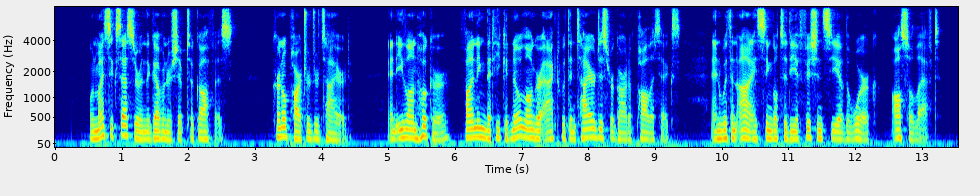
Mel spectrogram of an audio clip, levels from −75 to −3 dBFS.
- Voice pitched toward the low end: Yes, low, 120 Hz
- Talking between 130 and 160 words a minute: No, average, 175 wpm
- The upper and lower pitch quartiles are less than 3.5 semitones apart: Yes, average, 2.8 semitones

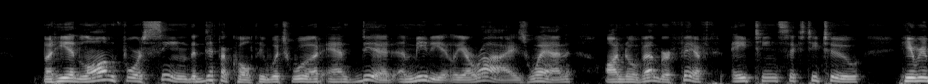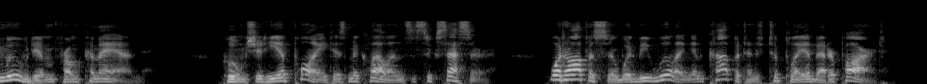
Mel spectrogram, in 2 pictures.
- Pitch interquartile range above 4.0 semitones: Yes, wide, 5.6 semitones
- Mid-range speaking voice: No, low, 125 Hz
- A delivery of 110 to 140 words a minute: Yes, slow, 135 wpm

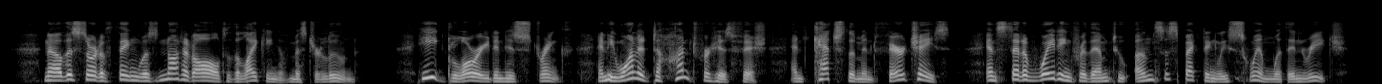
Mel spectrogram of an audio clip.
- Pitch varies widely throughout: Yes, wide, 6.8 semitones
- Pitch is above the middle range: No, medium, 170 Hz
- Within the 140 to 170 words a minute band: No, average, 190 wpm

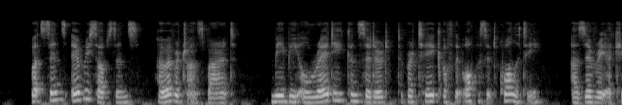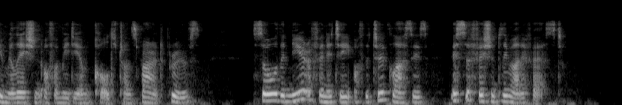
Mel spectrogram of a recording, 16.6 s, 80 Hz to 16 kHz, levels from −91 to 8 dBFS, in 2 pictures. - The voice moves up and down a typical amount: Yes, average, 4.2 semitones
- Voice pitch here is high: Yes, high, 195 Hz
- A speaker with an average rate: No, slow, 130 wpm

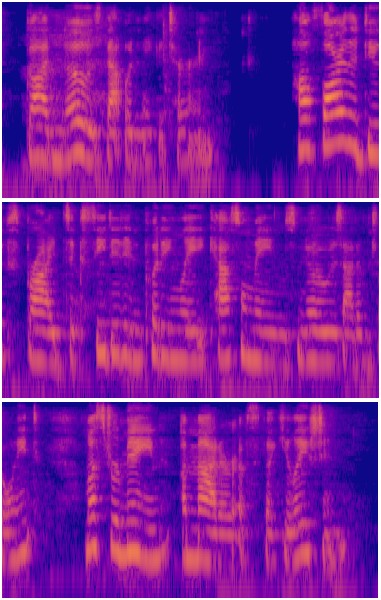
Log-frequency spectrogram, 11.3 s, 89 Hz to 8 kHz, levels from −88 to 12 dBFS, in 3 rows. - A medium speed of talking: Yes, average, 150 wpm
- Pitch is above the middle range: Yes, high, 220 Hz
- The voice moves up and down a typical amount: Yes, average, 3.5 semitones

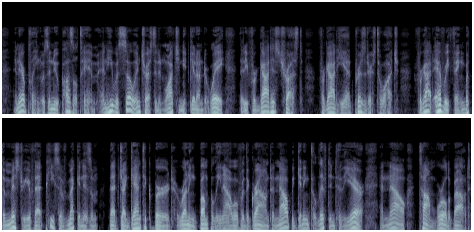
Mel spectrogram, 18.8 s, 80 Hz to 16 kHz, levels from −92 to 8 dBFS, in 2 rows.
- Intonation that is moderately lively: Yes, average, 5.0 semitones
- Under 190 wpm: No, average, 200 wpm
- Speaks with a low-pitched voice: Yes, low, 100 Hz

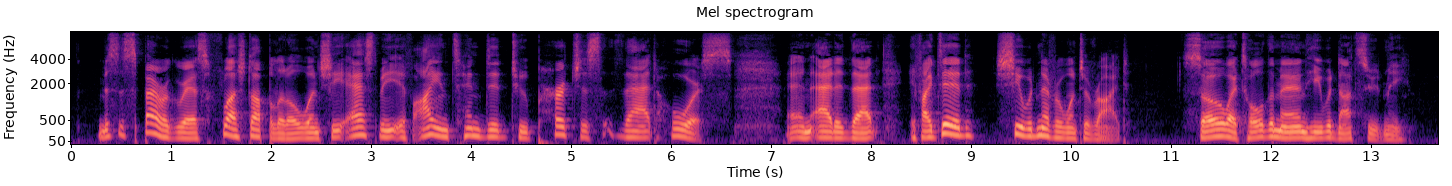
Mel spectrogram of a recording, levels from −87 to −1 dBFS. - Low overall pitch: Yes, low, 120 Hz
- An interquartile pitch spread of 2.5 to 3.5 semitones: No, average, 4.8 semitones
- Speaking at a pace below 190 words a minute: Yes, average, 170 wpm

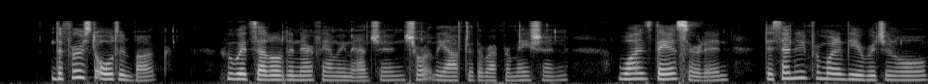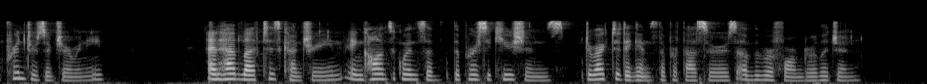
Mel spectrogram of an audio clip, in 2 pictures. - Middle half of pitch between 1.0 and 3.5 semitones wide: No, average, 3.9 semitones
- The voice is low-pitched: No, high, 210 Hz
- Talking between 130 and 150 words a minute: Yes, average, 140 wpm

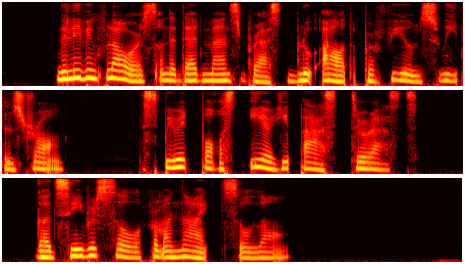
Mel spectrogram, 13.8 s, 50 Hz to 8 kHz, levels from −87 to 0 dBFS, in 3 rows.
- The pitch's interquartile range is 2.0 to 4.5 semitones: Yes, average, 2.8 semitones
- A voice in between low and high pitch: Yes, medium, 180 Hz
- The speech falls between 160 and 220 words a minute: No, average, 140 wpm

